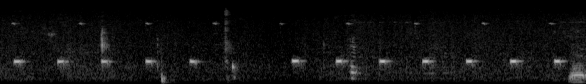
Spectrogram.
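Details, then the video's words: A Yellow-rumped Tinkerbird, a small African barbet, calls with a steady series of low, hollow tonk notes, about two per second, amid a few faint clicks and rustles. "Yellow-rumped Tinkerbird calls"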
